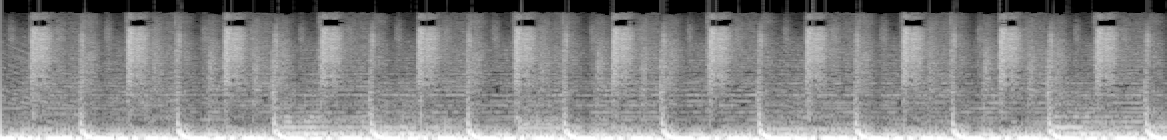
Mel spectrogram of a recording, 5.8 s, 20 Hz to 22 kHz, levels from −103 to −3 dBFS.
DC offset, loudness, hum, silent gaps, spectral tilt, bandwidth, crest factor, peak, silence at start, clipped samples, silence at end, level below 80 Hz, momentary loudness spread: under 0.1%; -10 LUFS; none; none; -4.5 dB/octave; 15.5 kHz; 6 dB; 0 dBFS; 0 s; 0.2%; 0 s; -6 dBFS; 1 LU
